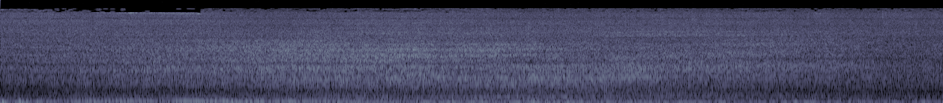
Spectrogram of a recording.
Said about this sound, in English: It is such a beautiful night. I decided to do my show outside, which inevitably will lead to traffic.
